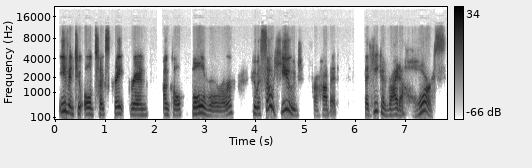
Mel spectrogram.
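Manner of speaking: ordinary delivery, nothing marked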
